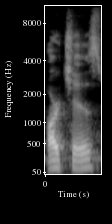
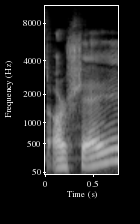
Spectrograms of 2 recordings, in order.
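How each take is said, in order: First: The name is pronounced the English way. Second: The name is pronounced the French way. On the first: This is how many people in the US say it. The speaker calls it wrong. "in the U S, a lot of people call it arches" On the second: This follows the company's French origin. The speaker calls it right. "technically pronounced arche because it's a French, originally French company"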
